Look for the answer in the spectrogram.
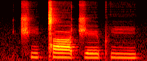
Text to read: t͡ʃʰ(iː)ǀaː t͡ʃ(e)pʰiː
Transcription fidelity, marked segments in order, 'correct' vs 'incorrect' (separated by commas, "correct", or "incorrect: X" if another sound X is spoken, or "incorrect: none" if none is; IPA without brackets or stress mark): correct, incorrect: eː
